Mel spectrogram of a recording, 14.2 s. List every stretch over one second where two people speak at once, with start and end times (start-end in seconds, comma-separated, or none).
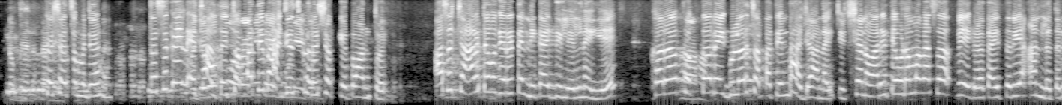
2.5-4.2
